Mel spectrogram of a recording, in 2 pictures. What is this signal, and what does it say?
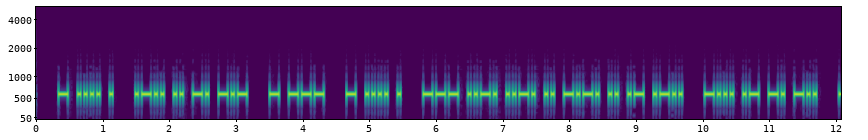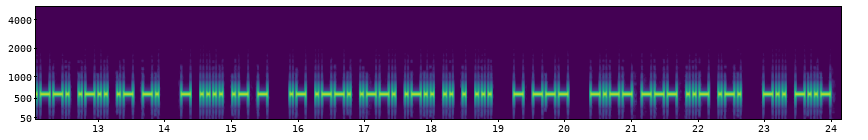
Morse code, heard as a keyed tone, about 25 wpm, 600 Hz. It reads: THE LINK TO THE OFFICIAL BAND PLAN THAT APPLIES TO YOUR DX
